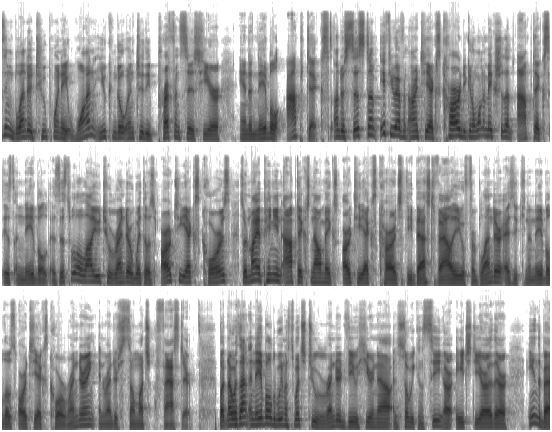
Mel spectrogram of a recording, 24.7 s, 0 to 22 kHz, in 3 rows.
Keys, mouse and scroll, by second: 1.9 click, 17.5 shift+middle click, 20.8 click.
